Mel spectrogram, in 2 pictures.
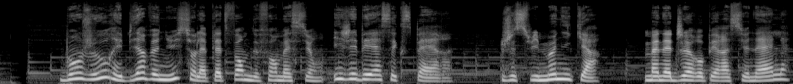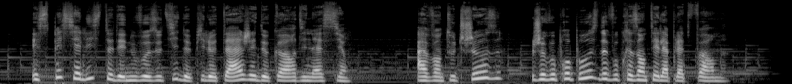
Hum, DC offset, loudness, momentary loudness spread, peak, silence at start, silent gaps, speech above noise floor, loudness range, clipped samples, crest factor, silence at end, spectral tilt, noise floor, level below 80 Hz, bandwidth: none; under 0.1%; -19 LUFS; 10 LU; -2 dBFS; 0.3 s; none; 30 dB; 2 LU; under 0.1%; 18 dB; 0.65 s; -5 dB/octave; -48 dBFS; -56 dBFS; over 20 kHz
